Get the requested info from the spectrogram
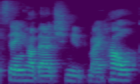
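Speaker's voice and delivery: ordinary talk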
